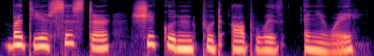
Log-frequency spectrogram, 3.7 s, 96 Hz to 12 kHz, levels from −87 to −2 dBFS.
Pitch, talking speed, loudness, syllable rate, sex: 195 Hz, 145 wpm, -18 LUFS, 3.9 syllables/s, female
